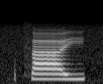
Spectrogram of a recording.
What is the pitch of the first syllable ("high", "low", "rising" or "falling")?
high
